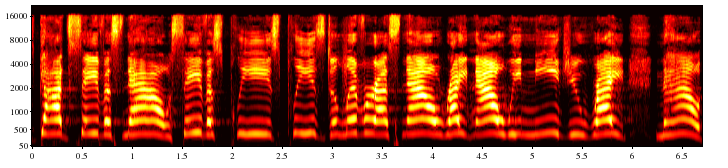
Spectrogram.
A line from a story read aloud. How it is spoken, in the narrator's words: what they're shouting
